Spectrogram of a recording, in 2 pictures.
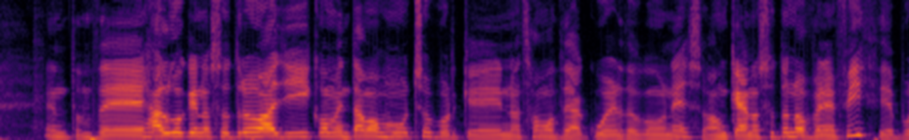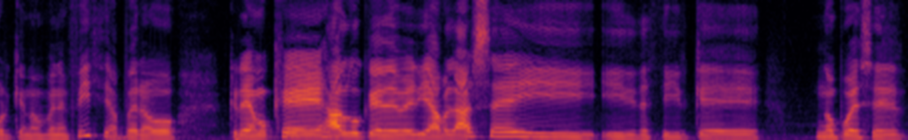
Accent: Málaga, Andalusia, Spain; now in Poland; soy de aquí de Málaga, por aquí por la Trinidad.

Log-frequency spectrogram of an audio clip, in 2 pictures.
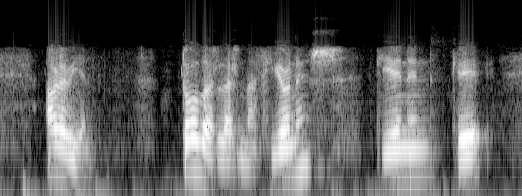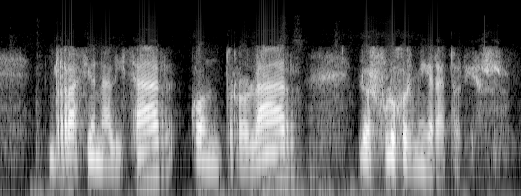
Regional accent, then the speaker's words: Aragon, Spain; Yo hablo con pasión y entusiasmo como buen aragonés que soy

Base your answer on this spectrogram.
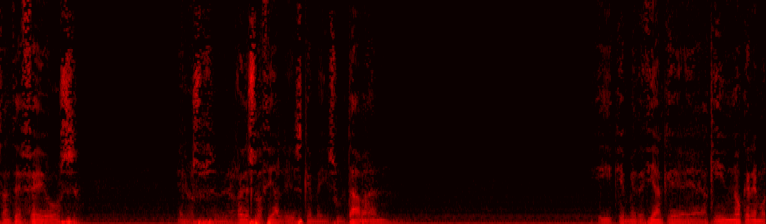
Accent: Romania; now in Spain; si yo, como director rumano, estoy en España, en estos momentos soy minoría también, porque estoy en un país que no es el mío, que es España.

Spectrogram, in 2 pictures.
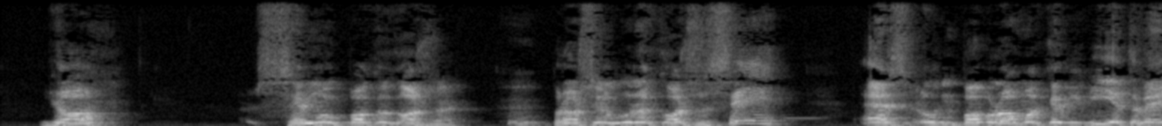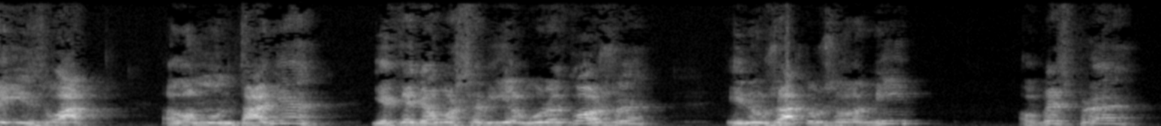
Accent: Santa Pau, Catalonia, Spain; born there; Al Sallent. Al Sallent és aquí a Santa Pau.

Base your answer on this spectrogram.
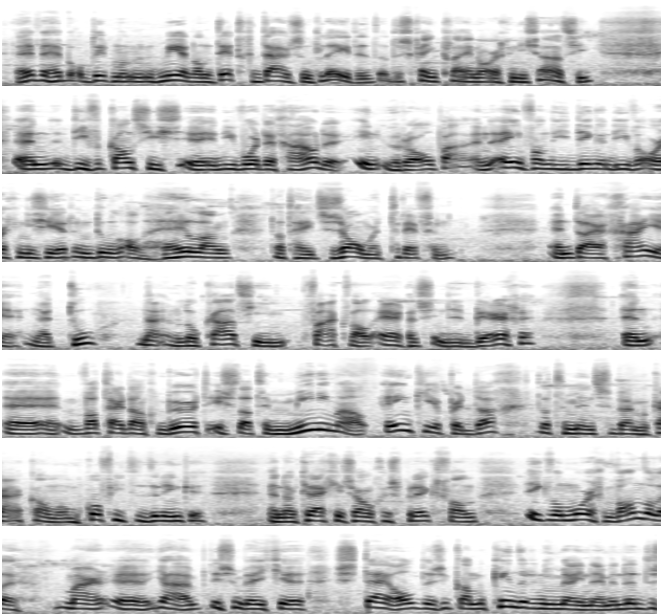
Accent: Rotterdam, South Holland, Netherlands; Ik kom eigenlijk uit Rotterdam en daar woonde ik en daar was ik als Nivon jongere.

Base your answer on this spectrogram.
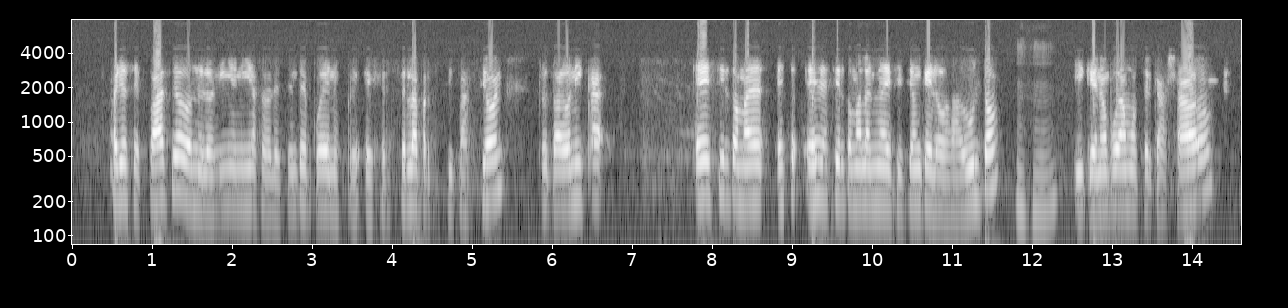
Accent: Buenos Aires, Argentina; de acá de Buenos Aires.

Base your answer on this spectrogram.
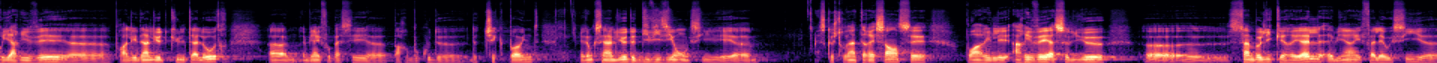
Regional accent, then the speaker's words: Ghent, Flanders, Belgium; et je suis originaire de Gand avec un père wallon et une mère flamande

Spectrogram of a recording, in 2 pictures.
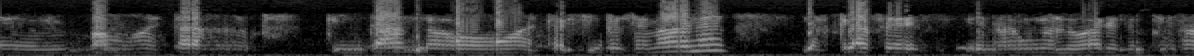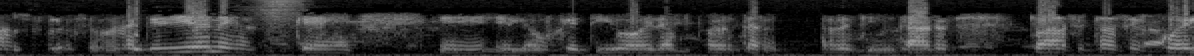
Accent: Argentina; Yo creo que somos muchos los argentinos que construimos

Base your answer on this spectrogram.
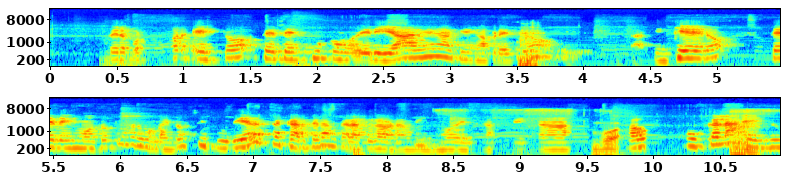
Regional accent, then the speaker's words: Venezuela; Nosotros en mi tierra, en Venezuela, la salsa y el merengue se baila y la pareja está muy pegada.

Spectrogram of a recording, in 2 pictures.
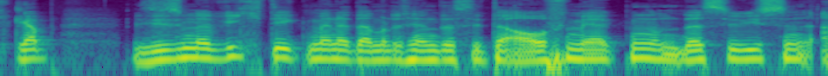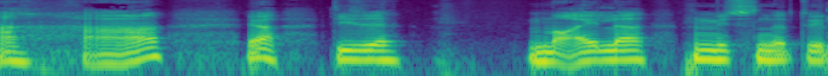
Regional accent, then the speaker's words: Austria; bei uns in Österreich

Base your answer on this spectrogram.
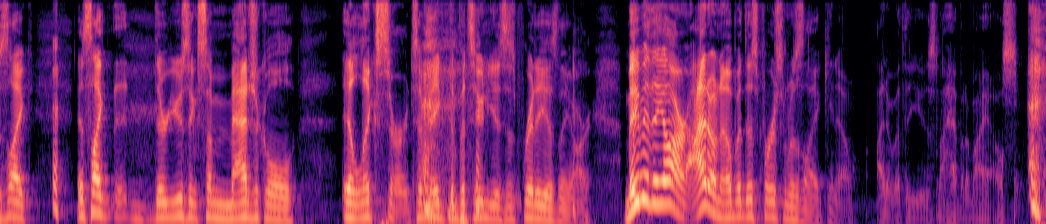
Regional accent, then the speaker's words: Kokomo, Indiana, United States; I mean, I grew up in Kokomo, and all of our streets downtown were one-way.

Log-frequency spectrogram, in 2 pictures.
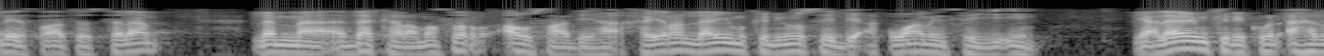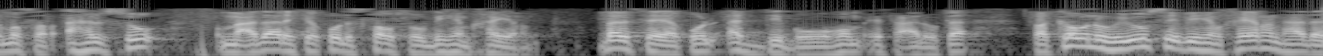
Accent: Saudi Arabia; اللي موجودة عندنا في السعودية الآن قريب من المدينة

